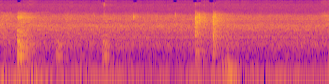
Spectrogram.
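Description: A few faint, soft clicks of computer keys being pressed, ending in an Enter keystroke while working in a Linux terminal, heard alone in a quiet room.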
